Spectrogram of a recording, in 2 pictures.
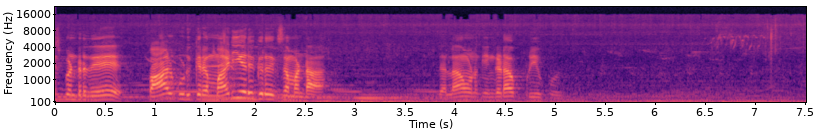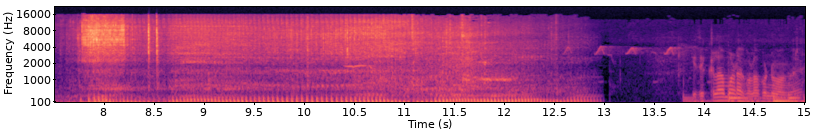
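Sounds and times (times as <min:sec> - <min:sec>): motorcycle engine revving: 0:06.8 - 0:13.1.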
